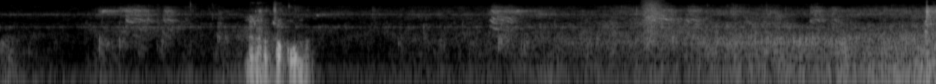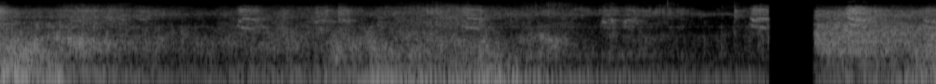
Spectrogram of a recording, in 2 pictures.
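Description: A baby long-tailed macaque squeals.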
